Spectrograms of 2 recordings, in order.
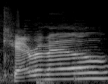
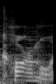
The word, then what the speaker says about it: Carmel: the top of mount carmel i think it's pronounced caramel no it's mount carmel it's a real place in the middle east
